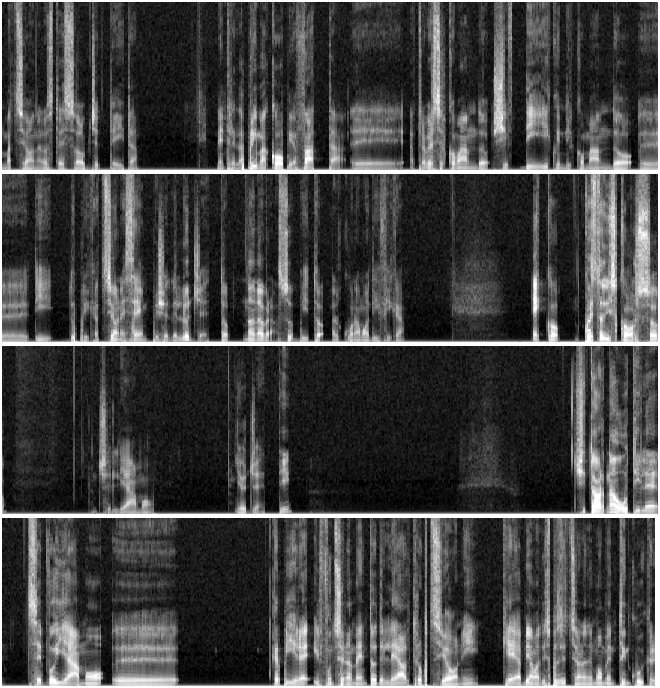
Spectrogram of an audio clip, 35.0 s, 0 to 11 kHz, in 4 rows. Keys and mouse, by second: 19.5 x, 21.9 x.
